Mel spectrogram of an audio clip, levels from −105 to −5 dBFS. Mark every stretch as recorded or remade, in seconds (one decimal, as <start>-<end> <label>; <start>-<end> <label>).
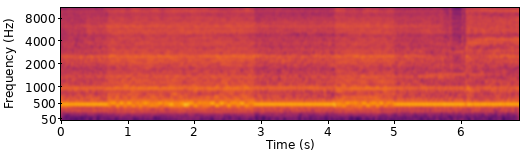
0.0-0.7 recorded; 0.7-2.9 remade; 2.9-4.1 recorded; 4.1-5.0 remade; 5.0-6.9 recorded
